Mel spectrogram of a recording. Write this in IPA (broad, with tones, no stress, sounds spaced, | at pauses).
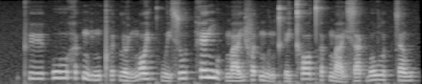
pʰ yː˥ | w uː˥ h ɐ˥ k̚ ŋ iː˨˧ ŋ pʰ ɵ˨ t̚ l ɵ˨˩ ɥ ŋ ɔː˥ j kʷʰ e˨˩ j s uː˥ t̚ h ɛː˥ ŋ w ʊ˨ k̚ m aː˨˥ j f ɐ˧ t̚ m uː˨˩ n kʰ e˨˩ j kʰ ɔː˥ t̪ʰ ɐ˧ k̚ m aː˨˩ j s aː˧ k̚ w o˥ w l ʊ˧ k̚ s ɐ˥ w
